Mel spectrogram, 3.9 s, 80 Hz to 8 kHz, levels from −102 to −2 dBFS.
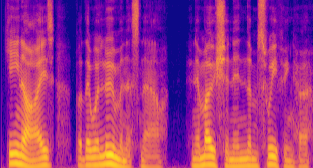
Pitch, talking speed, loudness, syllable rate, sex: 125 Hz, 185 wpm, -17 LUFS, 5.9 syllables/s, male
